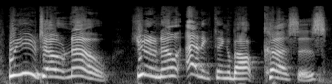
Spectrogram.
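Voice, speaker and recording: A woman's voice: very high voice, sing-song, moderate pace, fairly bright tone, voice pushed up, exaggerated voice. A woman voicing a bossy, easily exasperated boy in a storybook, scolding emphatically.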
